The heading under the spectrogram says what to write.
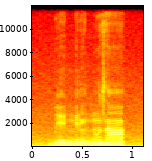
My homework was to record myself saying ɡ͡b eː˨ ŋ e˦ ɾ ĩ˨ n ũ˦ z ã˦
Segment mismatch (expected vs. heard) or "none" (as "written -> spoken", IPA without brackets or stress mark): none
